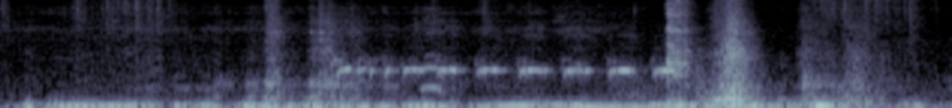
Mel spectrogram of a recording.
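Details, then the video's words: Local zebra dove in full voice: a fast run of about nine short, clipped, evenly spaced mid-pitched coo notes across two seconds, one lower note slipped in early, over a steady low rumble and a brief burst of broadband noise afterward. "PERKUTUT LOKAL GACOR"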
